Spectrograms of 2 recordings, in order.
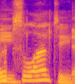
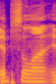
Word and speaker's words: Ypsilanti: We got one from Adam from Ysplante, Michigan, or how do you say it? YP. – Oh, Ypsilanti. – Ypsilanti. Is that how you say it? – Okay.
